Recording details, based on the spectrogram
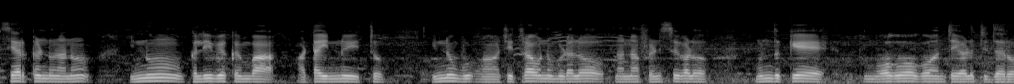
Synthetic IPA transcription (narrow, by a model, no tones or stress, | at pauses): se̞ːɾkɐɳɖunaːnu | inːuːkɐlibeːkumbɐː | ʈɐinːuit̪ːu | inːut͡ʃit̪ɾɐʋɐnːubiɽɐloːnɐnːɐpʰɾeɳɖsuɡɐɭumund̪ukːe̞ | oːɡɐoːɡoɐnt̪ɐɦe̞ːɭut̪ːid̪ːɐɾu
